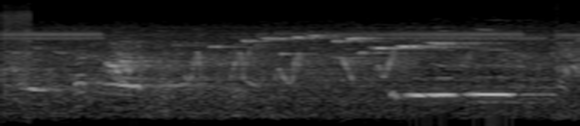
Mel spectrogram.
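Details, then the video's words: Pied Butcherbird at Lake Samsonvale or Samford, south-east Queensland, one morning, calling with its whole body: clear, flute-like whistles ending in two long, steady, even-pitched notes, with faint higher chirps from other birds behind. "Here's a Pied Butcherbird. I love how they use their whole bodies when they call."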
